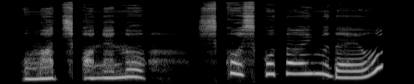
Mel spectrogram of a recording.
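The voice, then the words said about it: Whispering close to the ear. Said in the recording (Japanese): “また耳元で、シコシコ囁くね。”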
